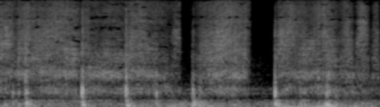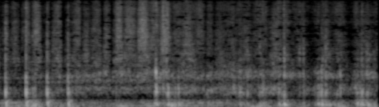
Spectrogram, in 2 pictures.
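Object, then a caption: Aluminium laptop lid. Short fingernails and fingertips scratch the aluminium lid of a closed space-grey MacBook lying flat on a table, its thin hollow shell sounding a dry, continuous rasping scrape. The scratching sits in a low hollow body with a bright gritty edge, broken by about ten sharper strokes that stand out above the steady rubbing.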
